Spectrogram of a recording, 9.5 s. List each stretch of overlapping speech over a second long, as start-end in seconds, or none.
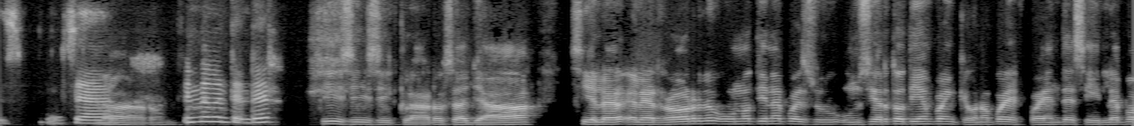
none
